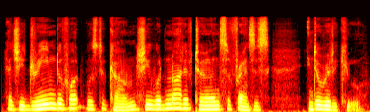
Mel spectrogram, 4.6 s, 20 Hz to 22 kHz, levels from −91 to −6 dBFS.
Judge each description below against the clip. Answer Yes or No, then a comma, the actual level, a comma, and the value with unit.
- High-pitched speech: No, low, 135 Hz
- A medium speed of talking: No, fast, 220 wpm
